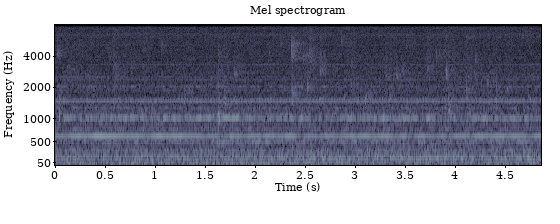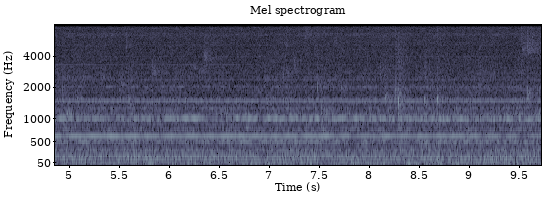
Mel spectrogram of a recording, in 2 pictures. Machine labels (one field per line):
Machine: pump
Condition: normal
